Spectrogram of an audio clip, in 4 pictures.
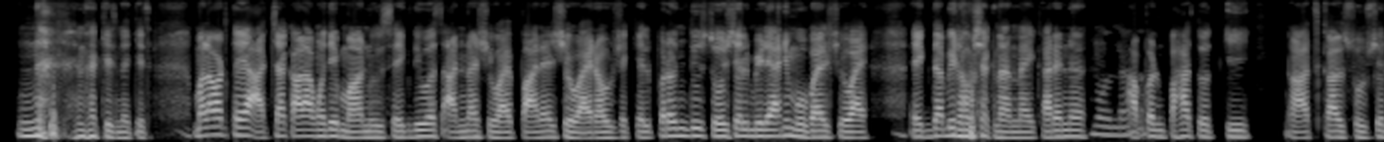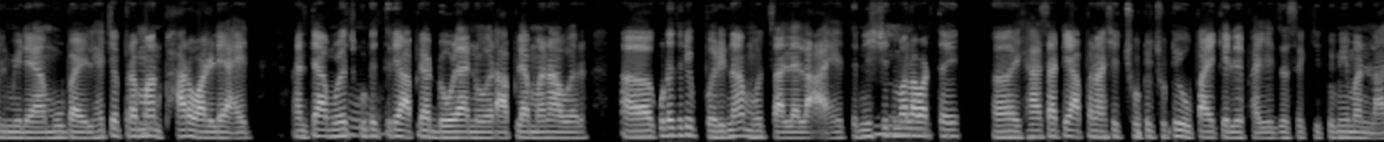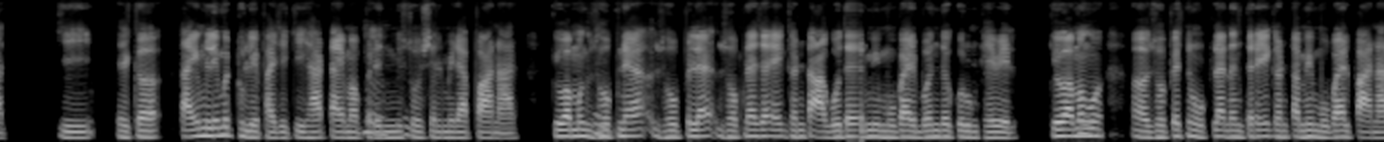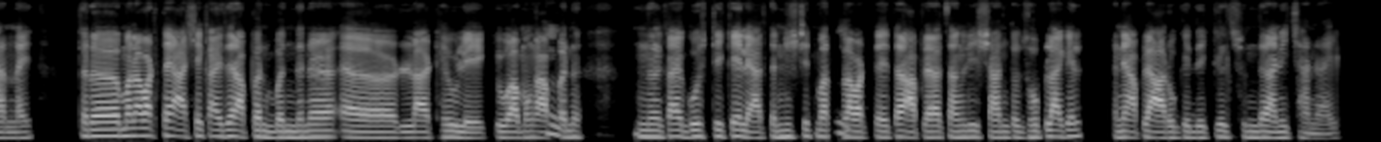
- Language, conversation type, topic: Marathi, podcast, झोपेपूर्वी शांत होण्यासाठी तुम्ही काय करता?
- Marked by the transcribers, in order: chuckle; laughing while speaking: "आणि मोबाईलशिवाय"; laughing while speaking: "राहू शकणार"; other background noise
